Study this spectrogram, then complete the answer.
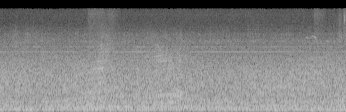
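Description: A Delta Airlines airliner at Los Angeles airport produces a steady, loud jet roar that fills the air continuously and heavily, with no break.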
